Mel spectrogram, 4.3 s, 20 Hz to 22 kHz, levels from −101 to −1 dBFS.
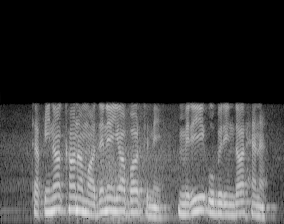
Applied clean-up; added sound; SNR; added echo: none; Car passing by; 18 dB; none.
